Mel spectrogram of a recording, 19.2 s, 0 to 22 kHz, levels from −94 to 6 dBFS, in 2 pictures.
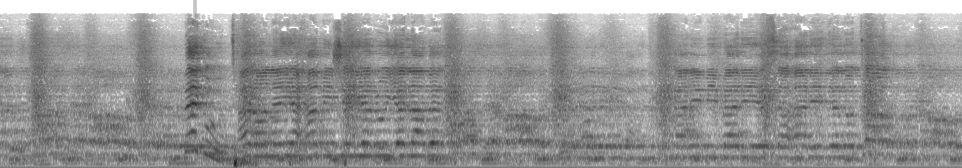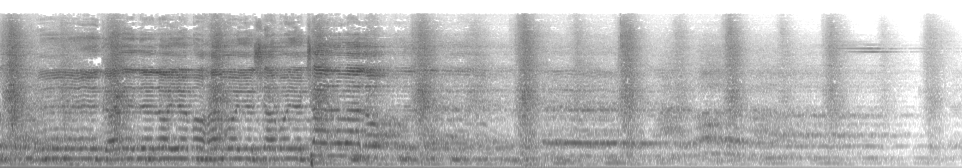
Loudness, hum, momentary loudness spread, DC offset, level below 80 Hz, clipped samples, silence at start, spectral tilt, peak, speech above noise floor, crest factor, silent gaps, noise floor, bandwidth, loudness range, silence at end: -21 LUFS; none; 19 LU; 0.4%; -58 dBFS; under 0.1%; 0 s; -1.5 dB/octave; 0 dBFS; 32 dB; 24 dB; none; -54 dBFS; 16 kHz; 18 LU; 0.2 s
